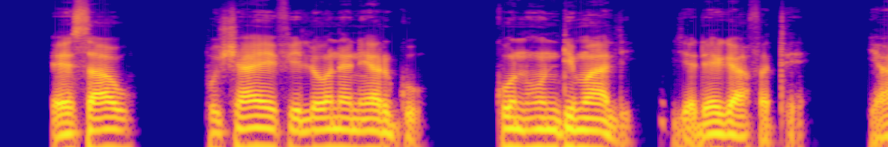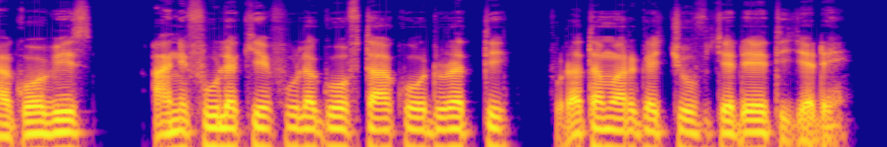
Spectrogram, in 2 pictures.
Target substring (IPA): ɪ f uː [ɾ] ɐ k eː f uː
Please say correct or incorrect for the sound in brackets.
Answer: incorrect: l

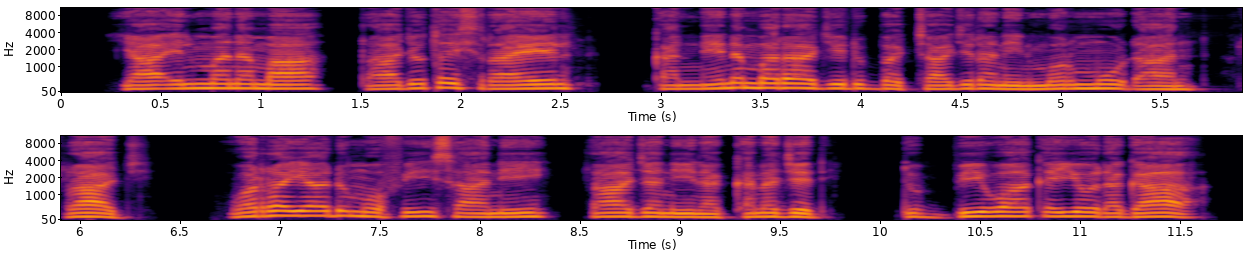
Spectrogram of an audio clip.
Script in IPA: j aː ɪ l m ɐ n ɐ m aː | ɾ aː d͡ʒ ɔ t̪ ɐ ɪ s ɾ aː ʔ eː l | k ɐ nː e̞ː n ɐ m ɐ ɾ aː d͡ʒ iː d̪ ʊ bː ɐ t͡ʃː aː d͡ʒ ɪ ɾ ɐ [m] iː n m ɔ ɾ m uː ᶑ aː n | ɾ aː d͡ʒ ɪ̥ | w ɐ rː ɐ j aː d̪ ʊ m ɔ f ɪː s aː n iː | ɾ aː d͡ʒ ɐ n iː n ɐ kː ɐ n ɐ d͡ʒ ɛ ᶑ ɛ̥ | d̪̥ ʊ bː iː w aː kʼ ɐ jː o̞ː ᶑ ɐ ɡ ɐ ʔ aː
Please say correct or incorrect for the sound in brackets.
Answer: incorrect: n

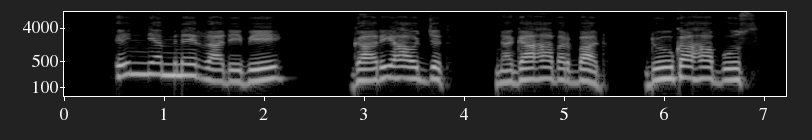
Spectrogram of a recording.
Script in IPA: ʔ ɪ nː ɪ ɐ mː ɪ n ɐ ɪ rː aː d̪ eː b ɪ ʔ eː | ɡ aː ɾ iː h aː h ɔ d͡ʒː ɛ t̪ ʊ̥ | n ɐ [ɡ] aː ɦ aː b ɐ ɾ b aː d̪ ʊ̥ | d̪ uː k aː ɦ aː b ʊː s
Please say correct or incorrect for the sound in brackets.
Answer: correct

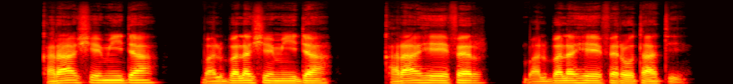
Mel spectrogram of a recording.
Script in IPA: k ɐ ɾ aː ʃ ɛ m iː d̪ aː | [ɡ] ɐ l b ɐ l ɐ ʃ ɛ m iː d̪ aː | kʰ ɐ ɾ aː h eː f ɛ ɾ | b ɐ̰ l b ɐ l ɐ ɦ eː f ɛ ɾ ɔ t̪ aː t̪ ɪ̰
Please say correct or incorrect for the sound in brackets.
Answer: incorrect: b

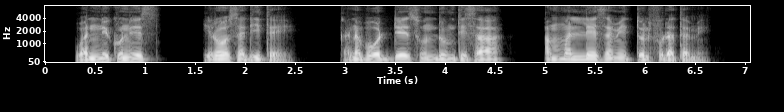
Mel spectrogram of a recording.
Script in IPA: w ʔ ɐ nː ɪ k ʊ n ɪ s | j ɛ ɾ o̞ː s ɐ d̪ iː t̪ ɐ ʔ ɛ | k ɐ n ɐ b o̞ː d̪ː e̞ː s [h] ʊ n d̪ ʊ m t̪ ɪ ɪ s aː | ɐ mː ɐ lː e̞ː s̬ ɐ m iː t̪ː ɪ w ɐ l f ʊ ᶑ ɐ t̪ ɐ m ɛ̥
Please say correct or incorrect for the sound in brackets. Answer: correct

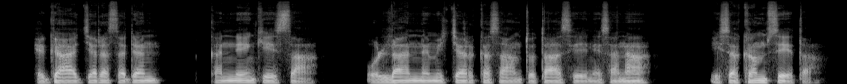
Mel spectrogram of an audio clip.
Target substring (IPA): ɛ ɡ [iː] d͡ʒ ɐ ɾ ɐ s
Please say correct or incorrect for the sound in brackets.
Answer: incorrect: aː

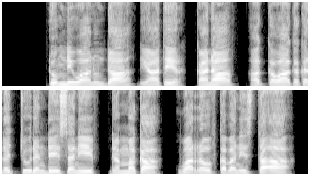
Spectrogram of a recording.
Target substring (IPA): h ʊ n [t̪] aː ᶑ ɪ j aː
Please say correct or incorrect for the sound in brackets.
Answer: incorrect: d̪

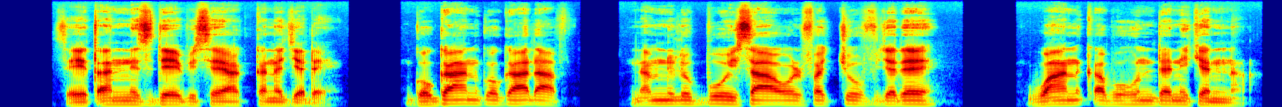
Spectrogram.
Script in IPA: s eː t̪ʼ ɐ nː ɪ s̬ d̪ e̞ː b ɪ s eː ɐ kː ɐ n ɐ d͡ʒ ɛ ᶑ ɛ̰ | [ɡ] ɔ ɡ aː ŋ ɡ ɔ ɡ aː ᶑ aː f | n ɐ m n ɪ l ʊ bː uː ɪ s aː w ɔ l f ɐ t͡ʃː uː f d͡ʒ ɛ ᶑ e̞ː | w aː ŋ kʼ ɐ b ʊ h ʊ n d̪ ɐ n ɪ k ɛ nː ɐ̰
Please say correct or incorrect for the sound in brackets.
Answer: correct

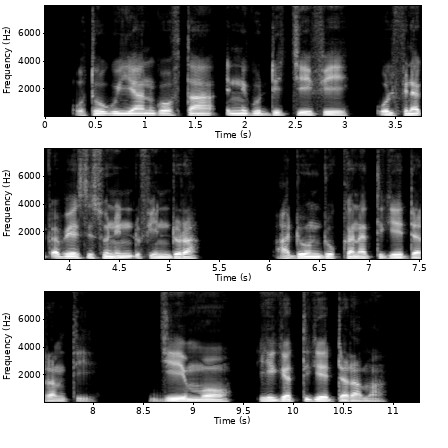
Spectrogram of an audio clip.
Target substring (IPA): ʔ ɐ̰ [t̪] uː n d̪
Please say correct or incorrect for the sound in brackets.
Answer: incorrect: d̪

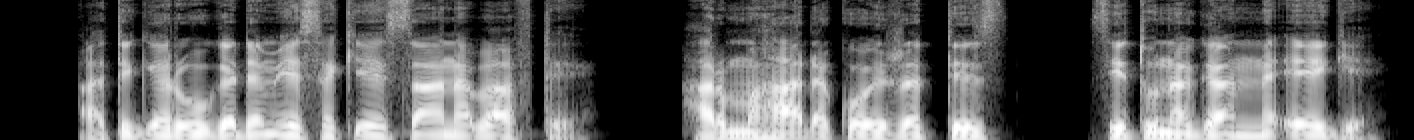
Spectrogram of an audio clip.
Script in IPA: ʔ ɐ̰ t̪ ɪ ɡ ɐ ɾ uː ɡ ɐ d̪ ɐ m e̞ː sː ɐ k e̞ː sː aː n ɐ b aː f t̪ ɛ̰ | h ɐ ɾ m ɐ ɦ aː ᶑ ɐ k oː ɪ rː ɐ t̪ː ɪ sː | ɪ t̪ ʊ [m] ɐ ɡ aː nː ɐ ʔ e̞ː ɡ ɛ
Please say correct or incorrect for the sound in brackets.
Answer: incorrect: n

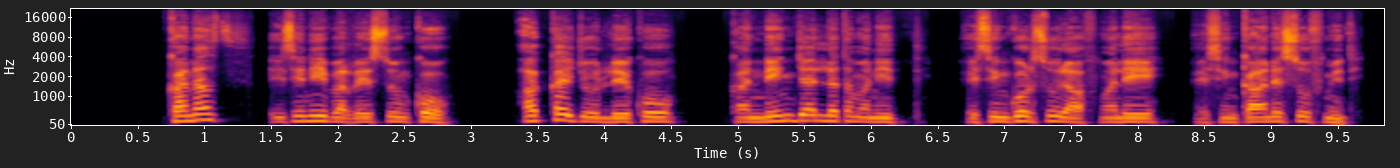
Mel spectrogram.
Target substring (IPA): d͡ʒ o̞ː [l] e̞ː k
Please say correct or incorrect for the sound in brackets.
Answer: incorrect: lː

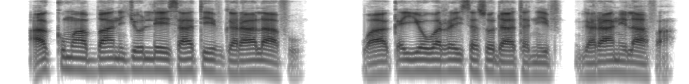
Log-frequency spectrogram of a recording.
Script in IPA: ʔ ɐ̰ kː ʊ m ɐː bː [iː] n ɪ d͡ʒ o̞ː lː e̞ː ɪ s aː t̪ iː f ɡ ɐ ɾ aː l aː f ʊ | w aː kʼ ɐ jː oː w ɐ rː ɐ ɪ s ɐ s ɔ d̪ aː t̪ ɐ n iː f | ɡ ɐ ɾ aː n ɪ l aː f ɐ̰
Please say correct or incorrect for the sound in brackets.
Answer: incorrect: aː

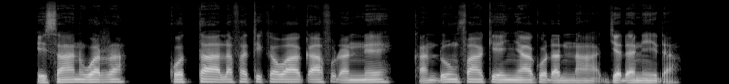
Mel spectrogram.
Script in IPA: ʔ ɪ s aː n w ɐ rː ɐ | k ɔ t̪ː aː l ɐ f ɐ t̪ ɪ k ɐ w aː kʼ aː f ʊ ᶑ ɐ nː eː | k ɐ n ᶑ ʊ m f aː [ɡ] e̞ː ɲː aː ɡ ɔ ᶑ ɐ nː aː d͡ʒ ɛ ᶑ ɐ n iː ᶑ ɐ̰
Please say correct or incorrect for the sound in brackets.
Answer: incorrect: k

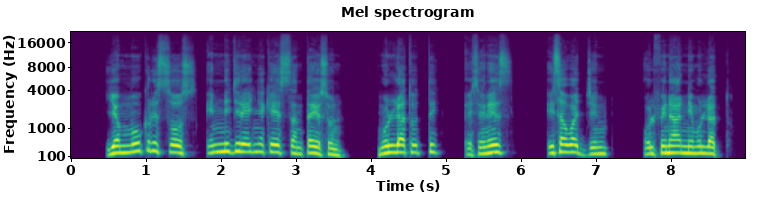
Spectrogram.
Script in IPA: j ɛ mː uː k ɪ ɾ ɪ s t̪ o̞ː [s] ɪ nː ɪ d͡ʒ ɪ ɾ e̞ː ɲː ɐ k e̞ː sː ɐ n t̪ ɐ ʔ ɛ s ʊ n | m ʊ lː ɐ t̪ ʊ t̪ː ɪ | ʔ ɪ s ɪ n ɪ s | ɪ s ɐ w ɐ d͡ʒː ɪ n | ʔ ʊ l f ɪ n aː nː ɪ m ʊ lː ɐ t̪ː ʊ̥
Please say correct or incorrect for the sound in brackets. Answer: correct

